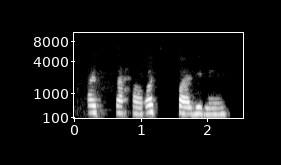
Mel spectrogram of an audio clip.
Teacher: सबसे पहले मुदगम को ड्रॉप कर दें, यानी ता ड्रॉप हो गया। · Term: इदगाम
